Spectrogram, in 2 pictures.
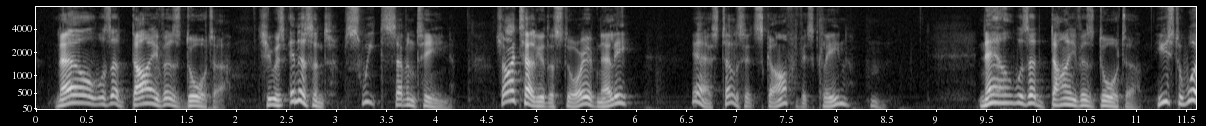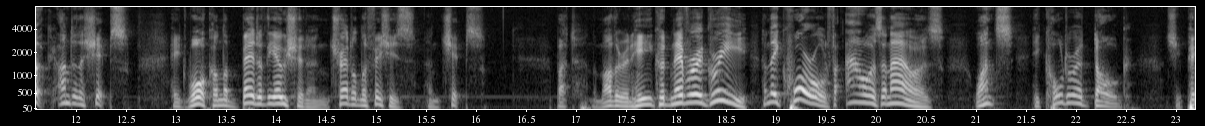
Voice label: monologue sample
